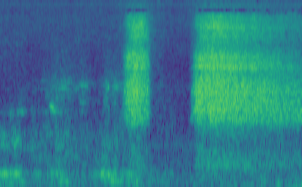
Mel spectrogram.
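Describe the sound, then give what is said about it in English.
A release breath: a medium inhale through the nose, then a short puff and a long, steady, loud exhale out through the mouth, with no talk. “it's a medium inhale through the nose and then a short and long breath out through the mouth. So it's like this.”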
